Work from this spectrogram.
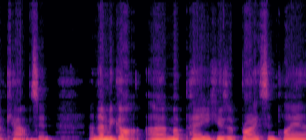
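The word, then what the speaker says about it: Maupay: And then we got Mapei, who's a Brighton player, and name rhymes with I'm gay.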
